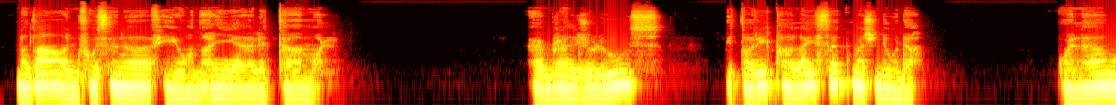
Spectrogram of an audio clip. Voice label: Arabic breath sound body, guided meditations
